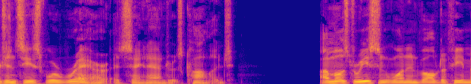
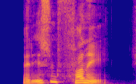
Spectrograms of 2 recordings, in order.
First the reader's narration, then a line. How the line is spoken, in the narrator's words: said, her voice rising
